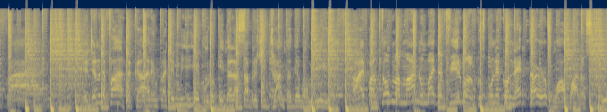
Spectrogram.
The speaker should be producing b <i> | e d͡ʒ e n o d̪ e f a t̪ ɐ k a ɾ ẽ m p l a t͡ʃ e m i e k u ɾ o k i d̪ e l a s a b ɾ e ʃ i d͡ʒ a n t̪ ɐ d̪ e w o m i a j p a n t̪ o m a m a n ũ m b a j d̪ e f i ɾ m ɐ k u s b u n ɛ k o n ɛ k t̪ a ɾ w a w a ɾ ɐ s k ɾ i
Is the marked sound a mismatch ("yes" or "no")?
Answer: yes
